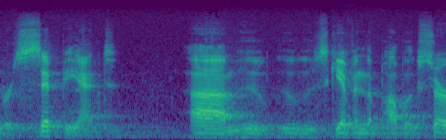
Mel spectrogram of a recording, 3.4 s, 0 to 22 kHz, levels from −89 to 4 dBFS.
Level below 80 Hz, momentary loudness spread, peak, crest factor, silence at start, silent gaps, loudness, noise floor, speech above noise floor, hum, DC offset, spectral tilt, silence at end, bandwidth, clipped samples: -74 dBFS; 15 LU; -6 dBFS; 24 dB; 0 s; none; -27 LUFS; -54 dBFS; 25 dB; none; under 0.1%; -1.5 dB/octave; 0 s; 19.5 kHz; under 0.1%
